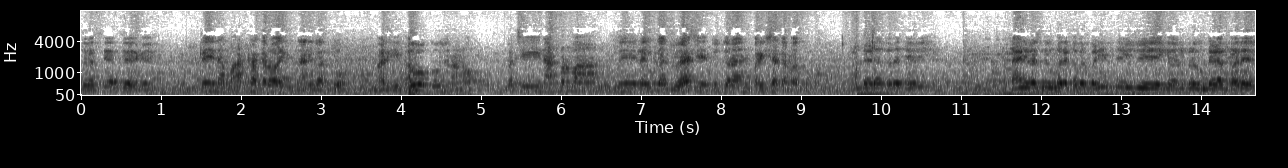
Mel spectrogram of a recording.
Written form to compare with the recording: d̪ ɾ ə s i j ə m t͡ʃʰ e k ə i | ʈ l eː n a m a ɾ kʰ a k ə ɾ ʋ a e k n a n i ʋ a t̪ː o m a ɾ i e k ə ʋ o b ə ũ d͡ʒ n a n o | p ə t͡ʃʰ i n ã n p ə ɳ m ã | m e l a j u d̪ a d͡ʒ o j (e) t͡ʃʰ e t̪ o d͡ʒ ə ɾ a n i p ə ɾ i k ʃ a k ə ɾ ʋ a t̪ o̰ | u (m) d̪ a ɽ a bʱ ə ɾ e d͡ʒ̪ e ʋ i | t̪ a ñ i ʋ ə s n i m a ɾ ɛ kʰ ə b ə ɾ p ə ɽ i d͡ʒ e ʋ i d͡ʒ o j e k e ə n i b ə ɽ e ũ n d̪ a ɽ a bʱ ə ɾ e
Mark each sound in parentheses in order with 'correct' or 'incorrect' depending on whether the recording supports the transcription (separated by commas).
incorrect, incorrect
